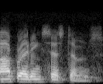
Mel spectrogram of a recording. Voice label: LoFi Words, LoFi Vocals

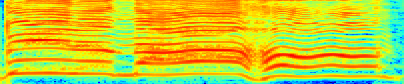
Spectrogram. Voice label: Phrase Male; Vengeance Samples

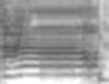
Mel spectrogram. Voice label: male fx vox, vocal house, d; PS-28 Vocal House Samples

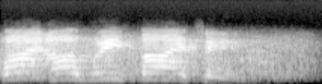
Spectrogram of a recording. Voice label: LoFi Phrases, LoFi Vocals; Vengeance Samples

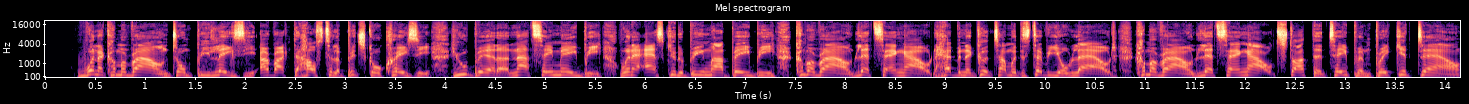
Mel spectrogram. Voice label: Rap Vocals DRY, 128 BPM; Vengeance Samples; Vocal-Hook Kits; Song Kit

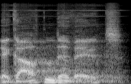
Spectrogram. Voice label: LoFi Phrases, LoFi Vocals; Vengeance Samples

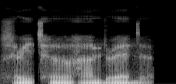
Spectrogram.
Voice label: Vocoder Words; Vengeance Samples

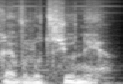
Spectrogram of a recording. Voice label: LoFi Words, LoFi Vocals

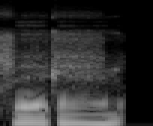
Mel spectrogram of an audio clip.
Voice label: Vocoder Words; Vengeance Samples

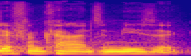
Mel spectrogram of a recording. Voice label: LoFi Phrases, LoFi Vocals; Vengeance Samples

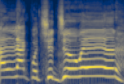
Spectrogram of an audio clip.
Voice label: Phrase Female; Vengeance Samples; Phrases

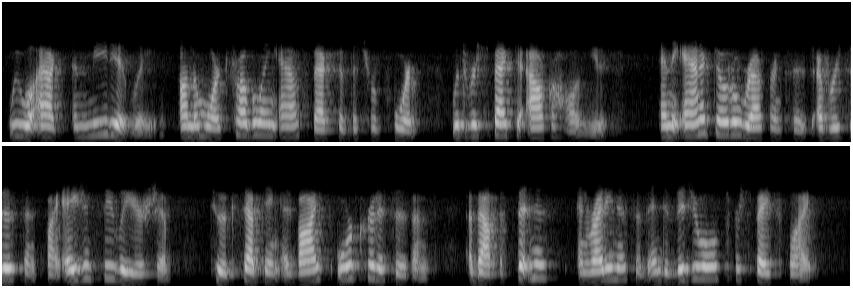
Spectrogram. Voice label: LoFi Phrases, LoFi Vocals; Vengeance Samples

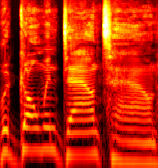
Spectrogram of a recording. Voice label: Phrase Male Rap; Vengeance Samples

